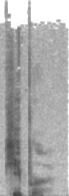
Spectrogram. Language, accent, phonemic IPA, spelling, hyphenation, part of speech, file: English, US, /ˈkiː.pɚ/, keeper, keep‧er, noun, En-us-keeper.ogg
- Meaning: 1. One who keeps (retains) something 2. One who remains or keeps in a place or position 3. A fruit or vegetable that keeps (remains good) for some time without spoiling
